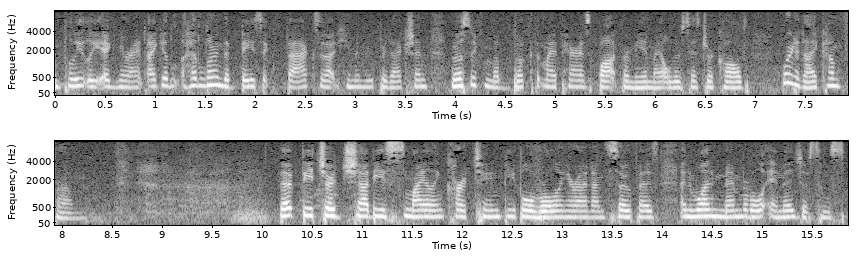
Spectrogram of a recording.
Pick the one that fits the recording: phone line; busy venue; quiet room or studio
busy venue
